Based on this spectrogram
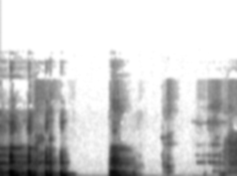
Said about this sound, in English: yeah, the lovely sound of me chewing a pork pie while commentating.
